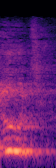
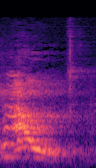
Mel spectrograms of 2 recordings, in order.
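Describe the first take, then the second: First: The vowel sounds like 'oo', as in 'oot'. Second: The vowel sounds like 'ow', as in 'out'. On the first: This is the stereotype of how Canadians say it. The speaker calls it wrong. "you say oot. We do not say oot" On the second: This is how Canadians actually say it. The speaker calls it right. "We say out"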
